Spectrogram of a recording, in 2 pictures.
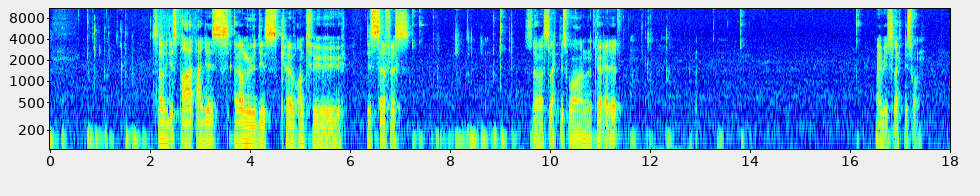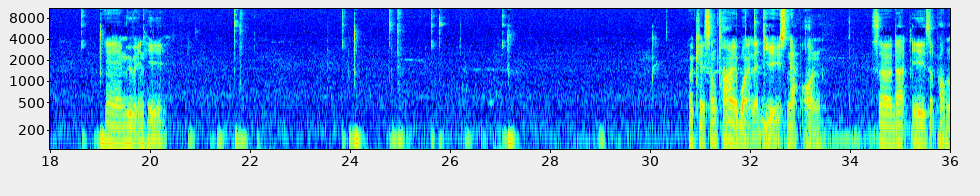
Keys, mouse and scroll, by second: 0.2 shift+middle click, 1.1 middle click, 1.8 scroll down 1, 3.6 click, 6.4 scroll down 1, 7.2 click, 7.7-8.1 scroll up 1, 8.4 shift+middle click, 9.6 click, 11.5-12.0 scroll down 1, 12.4-13.8 scroll down 2, 13.8-21.7 drag, 22.1-22.8 scroll up 1, 23.8 click, 25.7-32.1 drag, 32.7-33.1 scroll up 1, 35.2-35.7 scroll up 1, 35.7-36.0 scroll down 1.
